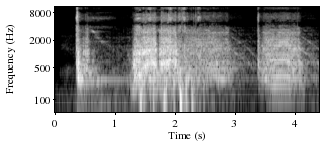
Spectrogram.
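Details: Greenfield Model 11 ride-on mower, Briggs & Stratton 11hp, sat in pieces 5+ years, fuel down the carburettor: two bursts of rapid, even cranking with no catch; owner suspects a weak battery, cause not confirmed.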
